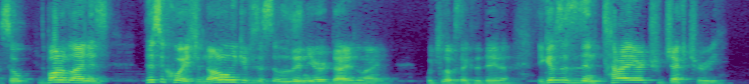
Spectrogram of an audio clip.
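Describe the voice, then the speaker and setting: A man speaks at a very fast pace in a high pitch, with lively intonation. There is audible echo in the room. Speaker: professor. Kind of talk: lecture.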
